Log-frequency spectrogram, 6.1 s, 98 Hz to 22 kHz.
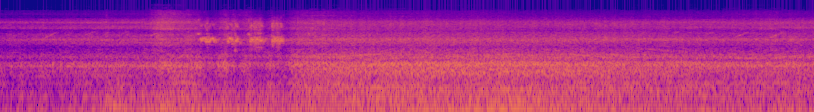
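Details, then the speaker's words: Chevrolet C65 grain truck with freshly rebuilt carburetor, running in the shed with the air filter still off after a hard start: deep, steady, even rumble with no stumbles, backfires or fuel leaks. Normal running. "but I think we got her, friends. She's running pretty good. And she's not making any mess other than the mess I made when I poured fuel in it."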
